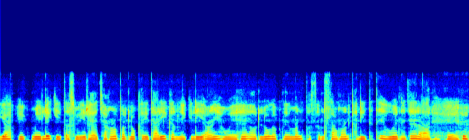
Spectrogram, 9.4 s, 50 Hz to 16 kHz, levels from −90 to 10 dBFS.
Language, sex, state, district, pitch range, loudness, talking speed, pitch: Hindi, female, Bihar, Begusarai, 220-240 Hz, -17 LUFS, 180 wpm, 230 Hz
